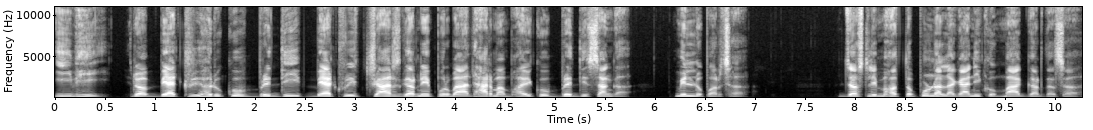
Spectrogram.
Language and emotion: Nepali, neutral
